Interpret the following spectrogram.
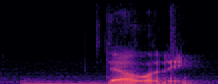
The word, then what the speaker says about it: Delaney: John, now I'm going to pronounce his name correctly this time, Delaney.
